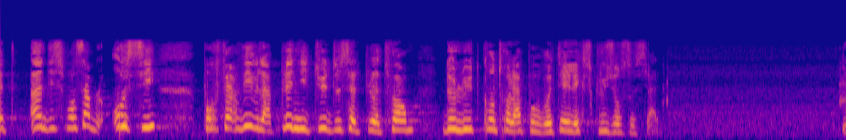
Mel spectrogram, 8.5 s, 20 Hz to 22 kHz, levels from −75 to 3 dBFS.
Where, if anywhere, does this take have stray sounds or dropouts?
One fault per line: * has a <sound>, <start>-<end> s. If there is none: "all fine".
all fine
